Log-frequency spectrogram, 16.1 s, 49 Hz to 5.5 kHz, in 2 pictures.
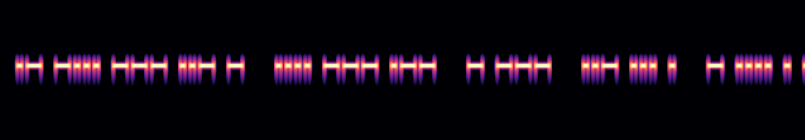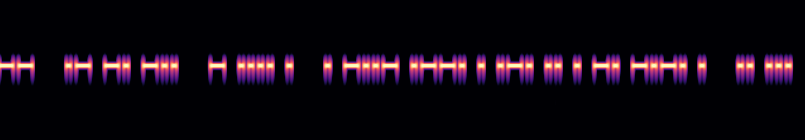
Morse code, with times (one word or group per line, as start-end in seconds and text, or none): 0.2-2.4 ABOUT
2.8-4.3 HOW
4.7-5.5 TO
5.8-6.7 USE
7.1-8.4 THEM
8.7-9.8 AND
10.2-11.0 THE
11.3-15.1 EXPERIENCE
15.4-16.0 IS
